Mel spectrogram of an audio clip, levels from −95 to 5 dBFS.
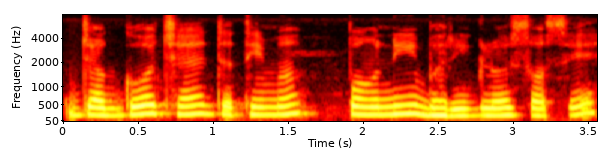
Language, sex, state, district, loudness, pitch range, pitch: Angika, female, Bihar, Bhagalpur, -13 LUFS, 200-235 Hz, 215 Hz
